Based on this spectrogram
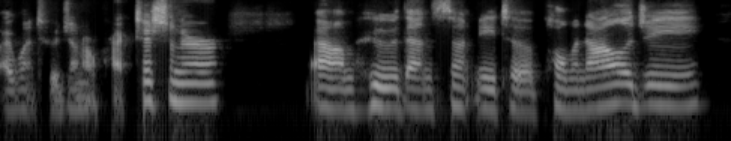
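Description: An ordinary speaking voice moves at a fairly quick pace against a quiet background, the sound dry and close with no echo. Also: woman. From Maryland. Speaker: patient sharing health story. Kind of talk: personal storytelling in an interview.

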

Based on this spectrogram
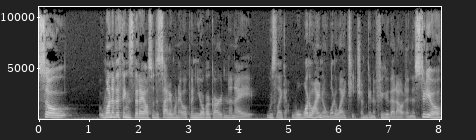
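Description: Speaking very fast with an American accent, a woman uses a medium pitch and ordinary pitch variation. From US Midwest, Green Bay, Wisconsin. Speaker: yoga studio owner and teacher. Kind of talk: casual interview.

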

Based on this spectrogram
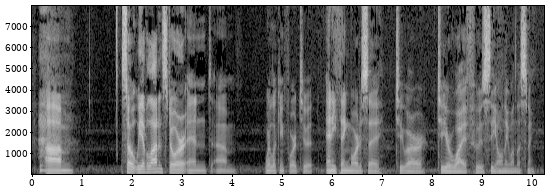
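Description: Pausing long and often, a man with an American accent speaks at a fairly low pitch with ordinary pitch variation. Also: moderate pace. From Minnesota. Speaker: choral music educator and podcast co-host. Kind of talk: casual chat.

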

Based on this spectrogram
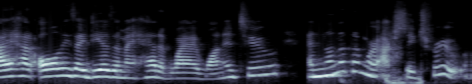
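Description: A woman speaks with a Canadian accent and lively intonation. Her pace is moderate. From Vancouver, Canada. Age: 40s. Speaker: health coach. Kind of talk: interview.

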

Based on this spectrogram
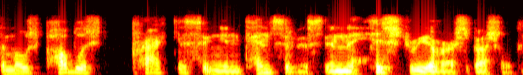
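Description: Fairly quick male speech with an American accent. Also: dry, close sound with no echo. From New York. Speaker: ICU physician and author. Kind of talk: interview. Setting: phone call. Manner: halting, many fillers.

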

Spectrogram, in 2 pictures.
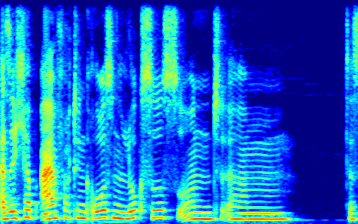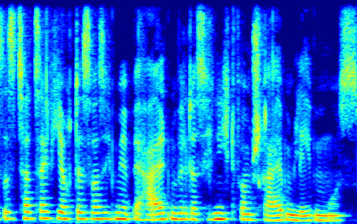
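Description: Fairly high in pitch with fairly even intonation, a woman speaks in an unremarkable speaking voice. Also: moderate pace. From Bavaria, Germany. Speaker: novelist. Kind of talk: interview.

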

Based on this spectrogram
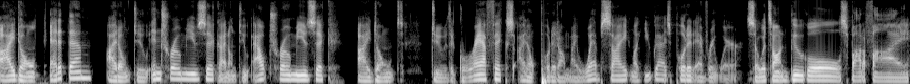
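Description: Recorded with a dry, close sound and no echo, a man in a normal speaking voice talks at a fairly slow pace and medium pitch with ordinary pitch variation. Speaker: estate planning attorney with a podcast. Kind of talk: casual interview chat.

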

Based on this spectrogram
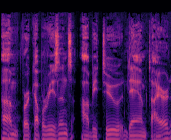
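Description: A man at a very slow pace with ordinary pitch variation, in a very clean recording with a silent background. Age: 60s. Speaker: podcast host. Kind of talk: solo monologue. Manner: conversational.

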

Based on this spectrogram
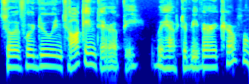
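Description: This woman speaks at a moderate pace with a very deep, low pitch. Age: 80s+. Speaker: psychologist and elder healer. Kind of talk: interview.

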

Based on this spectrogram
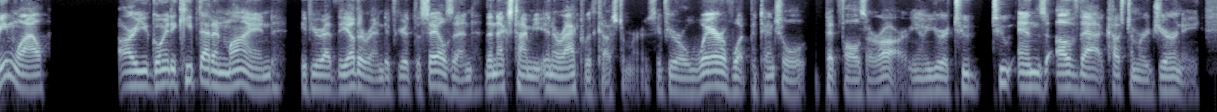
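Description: Speaking in a normal speaking voice with an American accent, a man talks at a fairly quick pace with a fairly low pitch and ordinary pitch variation, recorded dry and close with no echo. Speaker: customer experience consultant. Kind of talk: interview.

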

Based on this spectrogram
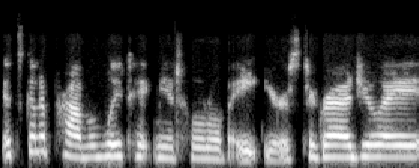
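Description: A woman with an American accent speaks at a fairly high pitch, sounding somewhat breathy. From US, rural central Pennsylvania. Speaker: podcast co-host. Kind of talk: casual chat.

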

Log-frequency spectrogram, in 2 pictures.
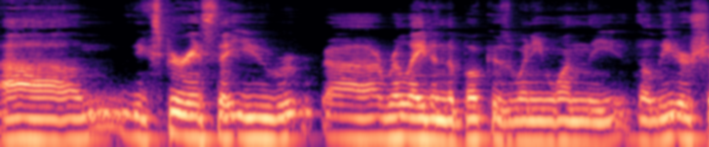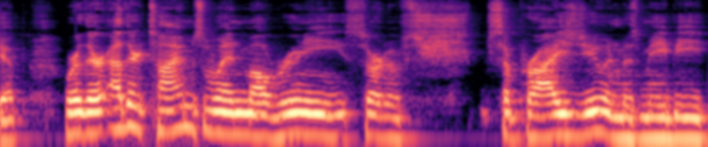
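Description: A man with a Canadian accent and a plain, everyday voice, medium in pitch, at a fairly quick pace with fairly even intonation. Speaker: podcast host, corporate communicator. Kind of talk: interview.

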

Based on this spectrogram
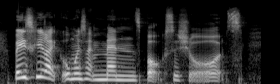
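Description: This woman's voice has a bright, sharp tone. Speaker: sewing podcast co-host. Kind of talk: casual chat.

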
